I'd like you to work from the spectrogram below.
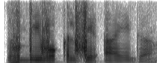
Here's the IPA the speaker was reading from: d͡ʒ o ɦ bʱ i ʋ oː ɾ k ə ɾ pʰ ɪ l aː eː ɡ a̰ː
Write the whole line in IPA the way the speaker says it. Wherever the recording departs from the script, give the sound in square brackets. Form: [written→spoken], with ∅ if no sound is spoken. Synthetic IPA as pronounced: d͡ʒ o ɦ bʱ i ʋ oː [ɾ→∅] k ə [ɾ→l] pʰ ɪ [l→ɾ] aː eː ɡ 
